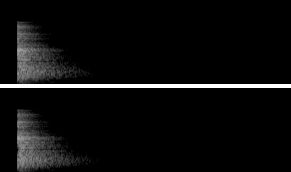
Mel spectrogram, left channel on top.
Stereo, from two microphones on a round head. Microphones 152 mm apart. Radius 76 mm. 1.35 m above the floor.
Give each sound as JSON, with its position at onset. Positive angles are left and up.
{"t": 0.2, "sound": "a clap", "side_deg": 30, "distance_m": 1.6}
